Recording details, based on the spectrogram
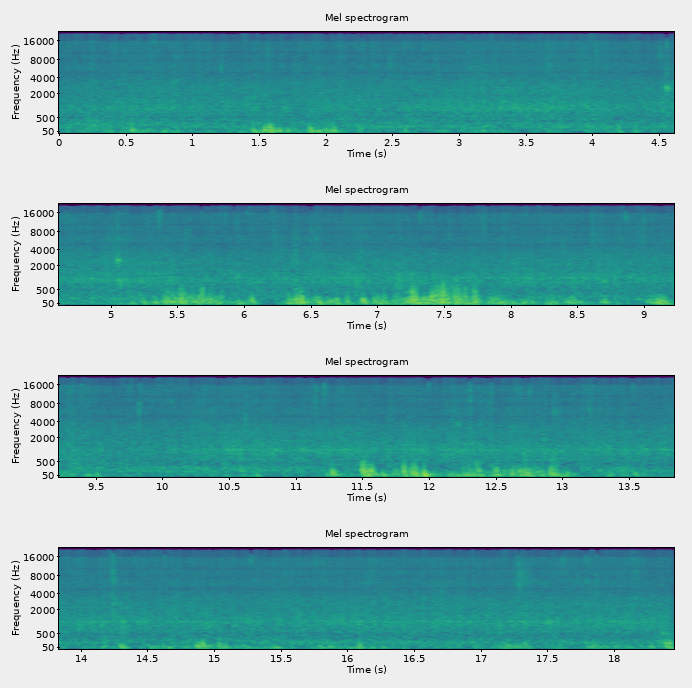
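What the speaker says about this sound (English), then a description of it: "it's raining" Steady rain falls outside, a continuous soft patter with occasional louder drops and low thuds, moderately close, with no voices.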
